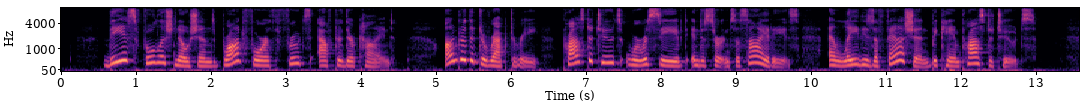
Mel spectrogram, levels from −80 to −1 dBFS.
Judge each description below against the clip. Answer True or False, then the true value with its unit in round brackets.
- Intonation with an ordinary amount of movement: False (8.5 semitones)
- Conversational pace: False (105 wpm)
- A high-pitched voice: True (195 Hz)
